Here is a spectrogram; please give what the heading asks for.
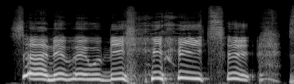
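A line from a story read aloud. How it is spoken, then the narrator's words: Hoarse rasp. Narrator (Russian): захрипел задержанный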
